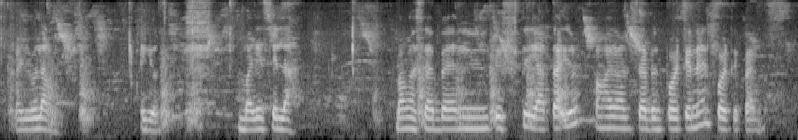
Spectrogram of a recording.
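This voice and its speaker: A woman speaks at a very slow pace and a medium pitch, with very even loudness. Long, frequent pauses and noticeable background noise fill the clip. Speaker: vlogger. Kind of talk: casual vlog storytelling. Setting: at home, eating meal on camera. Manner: halting.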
